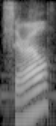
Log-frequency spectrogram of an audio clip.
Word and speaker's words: Cyril: And I think she might be our person we need to find out more information on Cyril? Question mark? Well, Pronunciation check? Surreal.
